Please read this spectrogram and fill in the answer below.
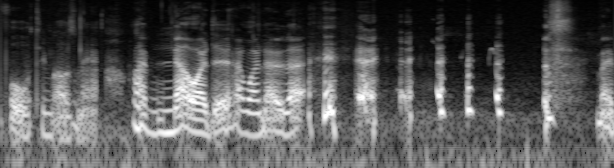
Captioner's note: laughs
